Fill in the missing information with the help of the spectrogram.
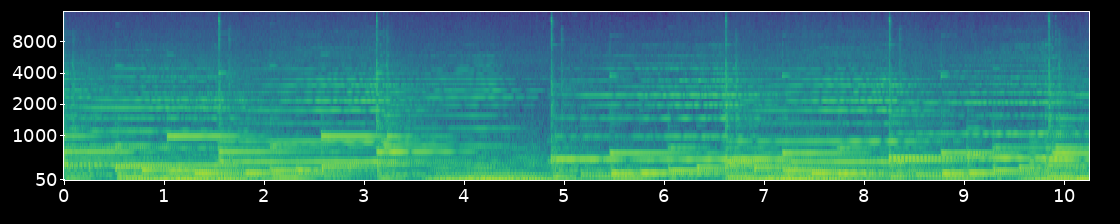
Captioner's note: pulsing hum, as if the glowing vines have a heartbeat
